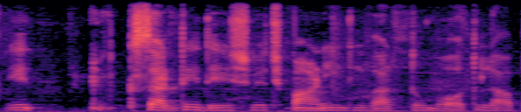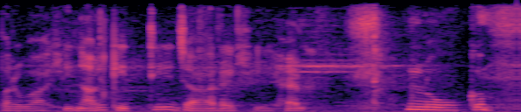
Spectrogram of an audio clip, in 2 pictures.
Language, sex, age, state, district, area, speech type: Punjabi, female, 30-45, Punjab, Muktsar, urban, spontaneous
